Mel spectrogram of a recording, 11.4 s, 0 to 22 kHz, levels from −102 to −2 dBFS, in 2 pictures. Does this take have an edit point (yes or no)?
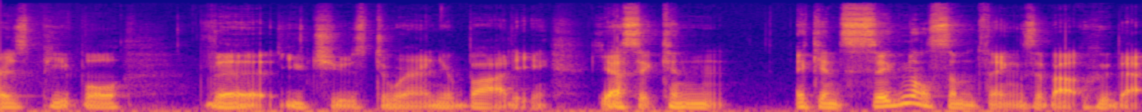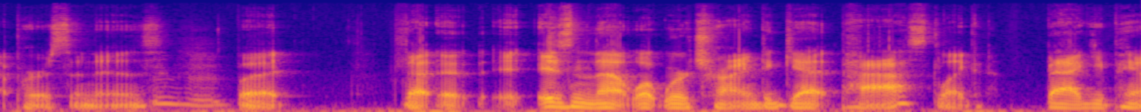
yes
